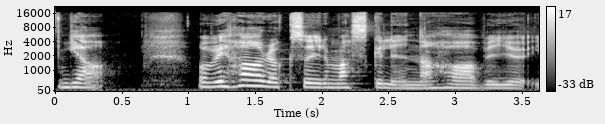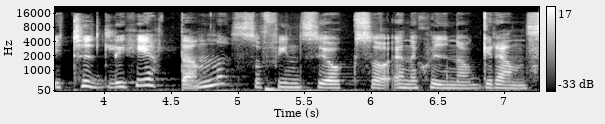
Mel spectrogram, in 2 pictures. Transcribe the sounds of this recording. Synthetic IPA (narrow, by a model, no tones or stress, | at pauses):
jɑː | ɔvɪɦaɾɔksɔɪd̪ɛmaskɵliːnaɦavɪjɵʔɪt̪ʰyːd̪lɪɡheːt̪ə̰nsɔfɪnsd̪ɛjɵɔksɔʔɛ̰næɾɧiːənavɡɾɛns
